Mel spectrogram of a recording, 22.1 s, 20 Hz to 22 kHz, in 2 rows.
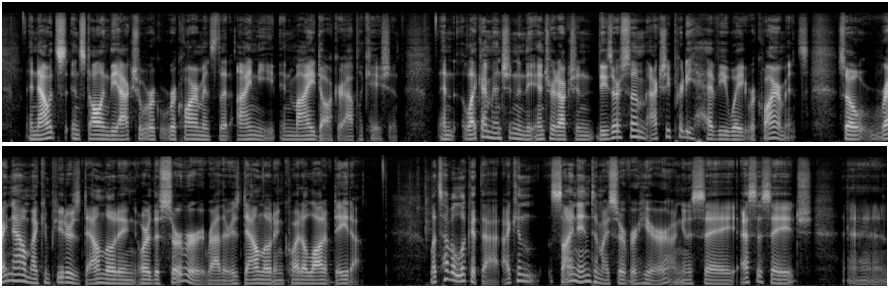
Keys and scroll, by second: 16.2 ctrl+a, 16.3 k, 20.2-21.2 typing.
